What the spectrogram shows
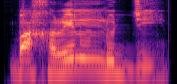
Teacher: تنوین کے پوشیدہ نون کی آواز بالکل ختم کر دی جائے گی اور را کو براہ راست لام سے ملا کر پڑھا جائے گا۔ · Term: ادغام بغیر غنہ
